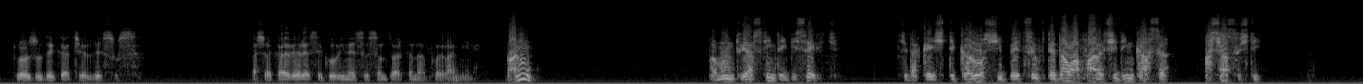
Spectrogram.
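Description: Men speak sternly, in turn, close by.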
